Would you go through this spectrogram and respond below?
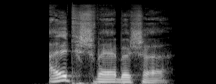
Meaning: inflection of altschwäbisch: 1. strong/mixed nominative/accusative feminine singular 2. strong nominative/accusative plural 3. weak nominative all-gender singular
- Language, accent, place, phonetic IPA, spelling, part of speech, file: German, Germany, Berlin, [ˈaltˌʃvɛːbɪʃə], altschwäbische, adjective, De-altschwäbische.ogg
